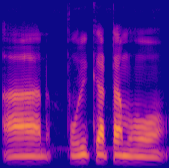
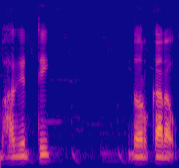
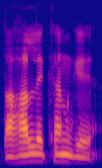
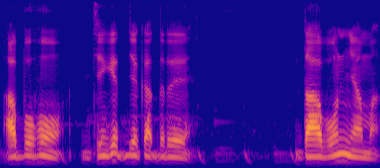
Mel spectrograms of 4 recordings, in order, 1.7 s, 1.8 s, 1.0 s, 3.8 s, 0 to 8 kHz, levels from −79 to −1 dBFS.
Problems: background sounds at intervals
